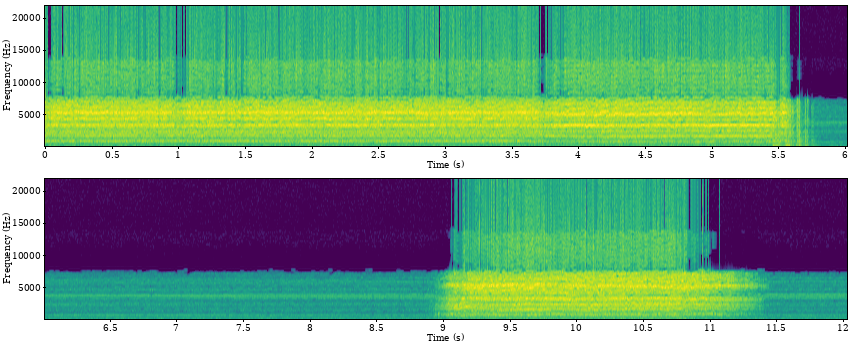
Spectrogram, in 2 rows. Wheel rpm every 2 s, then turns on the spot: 230, 230, 190, 0, 110, 60.
none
